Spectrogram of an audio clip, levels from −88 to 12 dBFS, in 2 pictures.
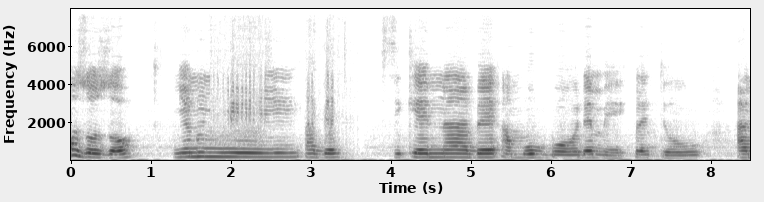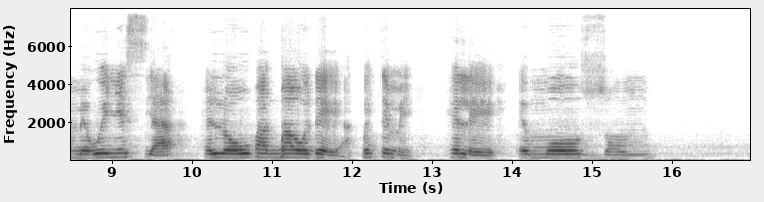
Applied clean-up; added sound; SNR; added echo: neural separator model SepFormer DNS4.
